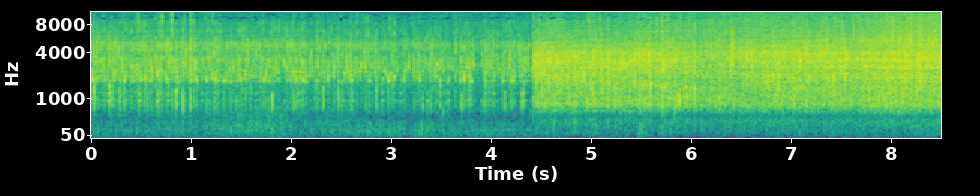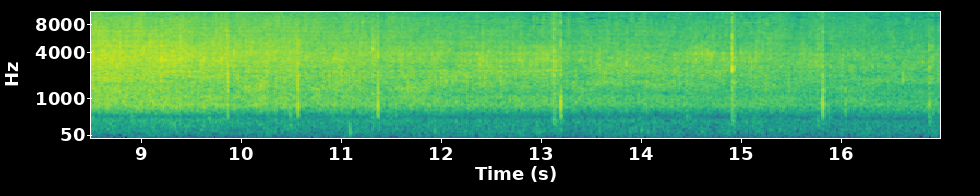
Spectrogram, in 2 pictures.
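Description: Hot oil sizzling in a steel pot on a gas camping stove. About four seconds in, cauliflower florets go into the oil and the sizzling jumps much louder, then slowly dies down. A few sharp clicks of a metal spoon against the pot come in the second half.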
